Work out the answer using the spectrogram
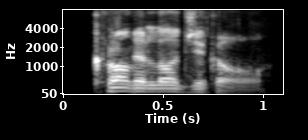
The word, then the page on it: chronological: British English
